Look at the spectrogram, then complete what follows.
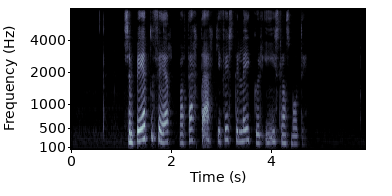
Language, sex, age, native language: Icelandic, female, 30-39, Icelandic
